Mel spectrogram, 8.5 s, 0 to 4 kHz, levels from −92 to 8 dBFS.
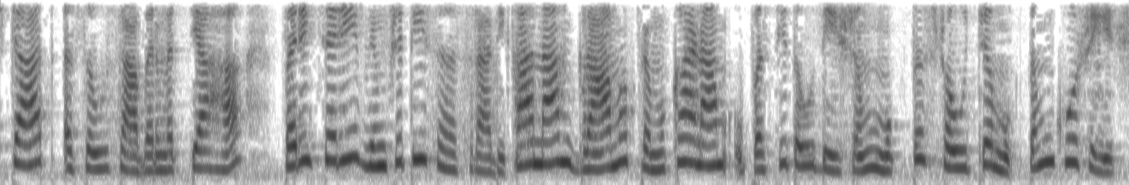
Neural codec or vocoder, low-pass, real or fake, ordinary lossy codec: none; 3.6 kHz; real; AAC, 24 kbps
